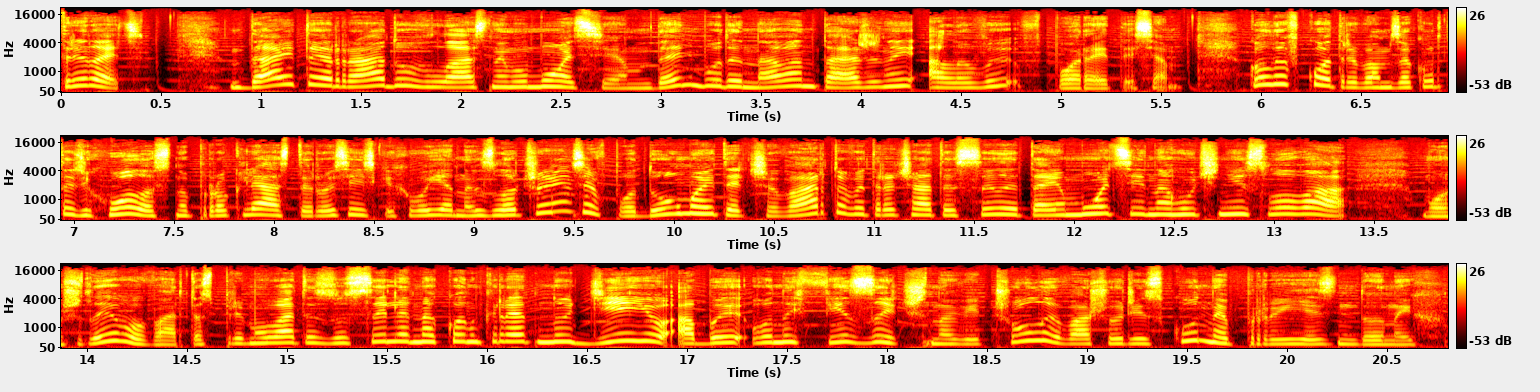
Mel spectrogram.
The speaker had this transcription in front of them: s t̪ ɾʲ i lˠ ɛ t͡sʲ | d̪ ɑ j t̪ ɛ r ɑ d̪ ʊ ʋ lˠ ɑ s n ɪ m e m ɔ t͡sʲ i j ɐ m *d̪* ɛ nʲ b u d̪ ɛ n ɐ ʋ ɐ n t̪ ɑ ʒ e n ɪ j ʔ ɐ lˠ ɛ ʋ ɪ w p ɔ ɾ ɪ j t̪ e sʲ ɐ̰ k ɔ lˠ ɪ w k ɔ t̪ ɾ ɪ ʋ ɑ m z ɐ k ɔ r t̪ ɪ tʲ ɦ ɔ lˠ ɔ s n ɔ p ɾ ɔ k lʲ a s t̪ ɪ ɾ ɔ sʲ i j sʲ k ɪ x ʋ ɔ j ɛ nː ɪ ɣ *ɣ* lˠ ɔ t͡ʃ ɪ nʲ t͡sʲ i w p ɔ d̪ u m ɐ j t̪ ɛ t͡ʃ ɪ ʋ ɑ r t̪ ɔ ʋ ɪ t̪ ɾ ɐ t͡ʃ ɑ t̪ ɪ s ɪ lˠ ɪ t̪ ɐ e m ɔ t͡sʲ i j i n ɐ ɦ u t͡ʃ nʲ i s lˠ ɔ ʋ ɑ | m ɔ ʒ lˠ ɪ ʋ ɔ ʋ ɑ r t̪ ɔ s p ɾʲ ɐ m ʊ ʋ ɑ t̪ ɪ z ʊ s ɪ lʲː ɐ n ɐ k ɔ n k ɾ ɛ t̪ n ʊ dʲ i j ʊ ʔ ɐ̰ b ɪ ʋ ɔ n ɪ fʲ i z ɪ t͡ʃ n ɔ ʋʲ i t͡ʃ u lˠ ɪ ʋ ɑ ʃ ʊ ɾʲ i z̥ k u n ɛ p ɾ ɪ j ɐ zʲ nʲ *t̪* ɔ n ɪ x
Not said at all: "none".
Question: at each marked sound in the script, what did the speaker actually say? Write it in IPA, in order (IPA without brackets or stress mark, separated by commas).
d̪, z, d̪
